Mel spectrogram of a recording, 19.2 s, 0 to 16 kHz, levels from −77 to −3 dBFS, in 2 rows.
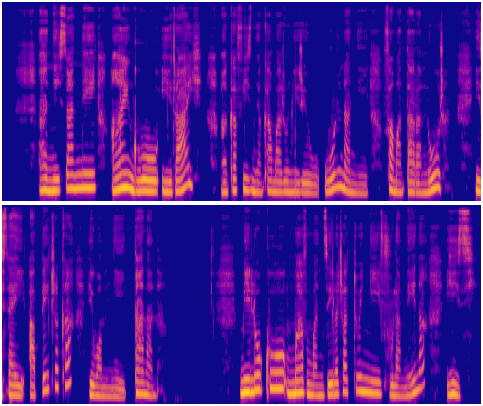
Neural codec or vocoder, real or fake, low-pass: none; real; 14.4 kHz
